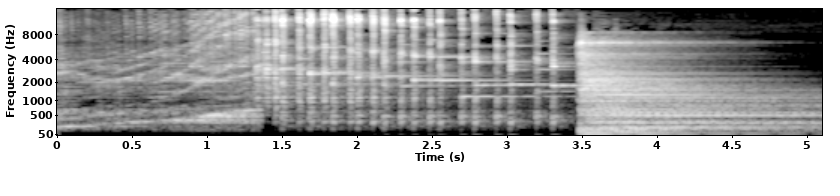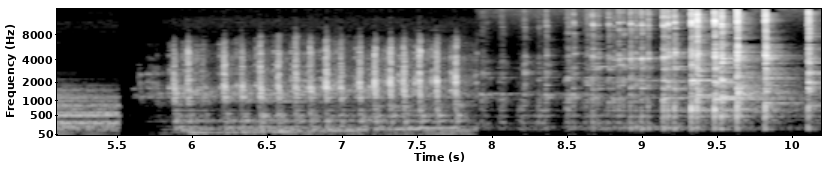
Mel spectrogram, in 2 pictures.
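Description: Eerie, horror-style ambient sound effects from the Piano Noir sampled instrument, recorded from an 1879 Guild & Sons square grand piano and played from a keyboard. A rising swell opens, then a loud, low sustained sound enters about three and a half seconds in, fades and cuts off suddenly, followed by further rapidly fluttering layered textures.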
